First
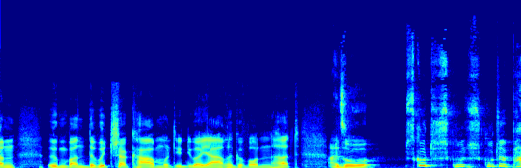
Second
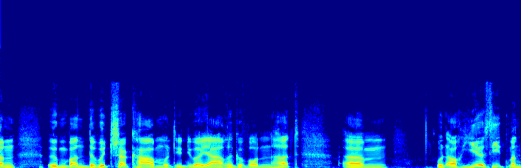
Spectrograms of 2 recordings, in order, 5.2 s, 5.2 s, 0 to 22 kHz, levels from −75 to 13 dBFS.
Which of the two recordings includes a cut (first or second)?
first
